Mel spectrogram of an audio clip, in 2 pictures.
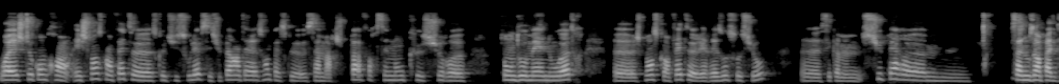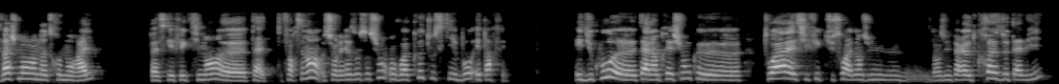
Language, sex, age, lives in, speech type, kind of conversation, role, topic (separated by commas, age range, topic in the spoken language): French, female, 30-34, France, conversation, advice, advisor, Comment vous comparez-vous aux autres sur les réseaux sociaux ?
